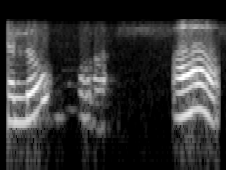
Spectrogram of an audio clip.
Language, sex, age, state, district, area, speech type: Assamese, female, 18-30, Assam, Sivasagar, rural, conversation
